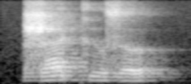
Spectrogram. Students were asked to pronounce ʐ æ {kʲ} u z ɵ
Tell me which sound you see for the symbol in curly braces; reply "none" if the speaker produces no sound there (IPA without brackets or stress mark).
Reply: kʲ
